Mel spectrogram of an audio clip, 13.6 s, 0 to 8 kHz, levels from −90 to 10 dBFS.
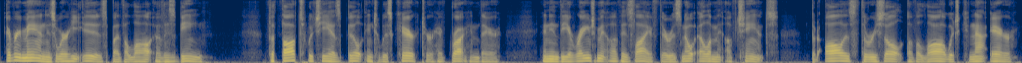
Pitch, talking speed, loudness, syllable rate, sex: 105 Hz, 215 wpm, -19 LUFS, 5.7 syllables/s, male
